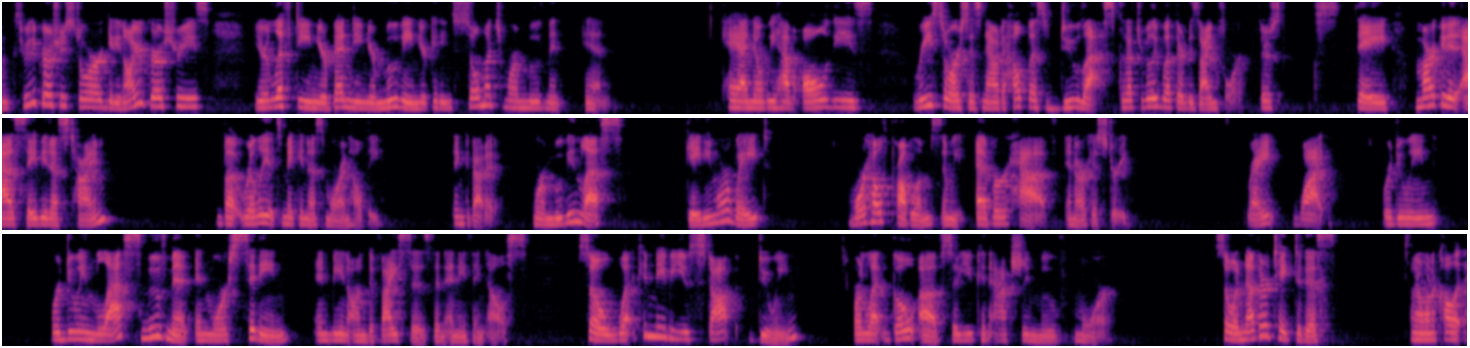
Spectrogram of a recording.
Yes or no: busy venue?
no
